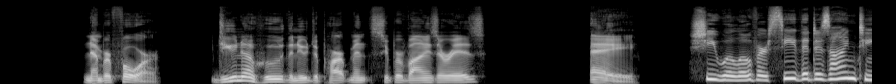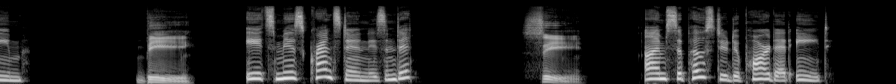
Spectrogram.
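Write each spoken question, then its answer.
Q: Do you know who the new department supervisor is?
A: B: It's Ms. Cranston, isn't it?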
